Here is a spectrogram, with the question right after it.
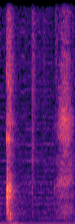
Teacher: Yes, again, C is a letter, it's not a sound, but the sound it produces is k. It's not voiced, which means you do not use your vocal cords. It's like saying the sound while you're whispering.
